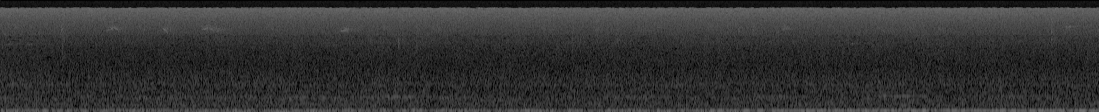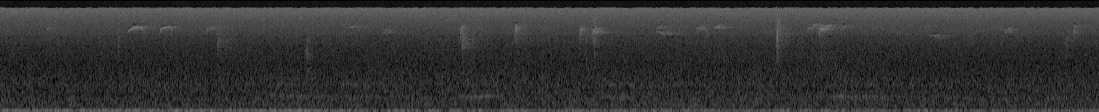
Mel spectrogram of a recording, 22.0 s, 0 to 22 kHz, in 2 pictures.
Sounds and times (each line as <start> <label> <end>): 0.0 leaves 21.9
12.2 birds 21.9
